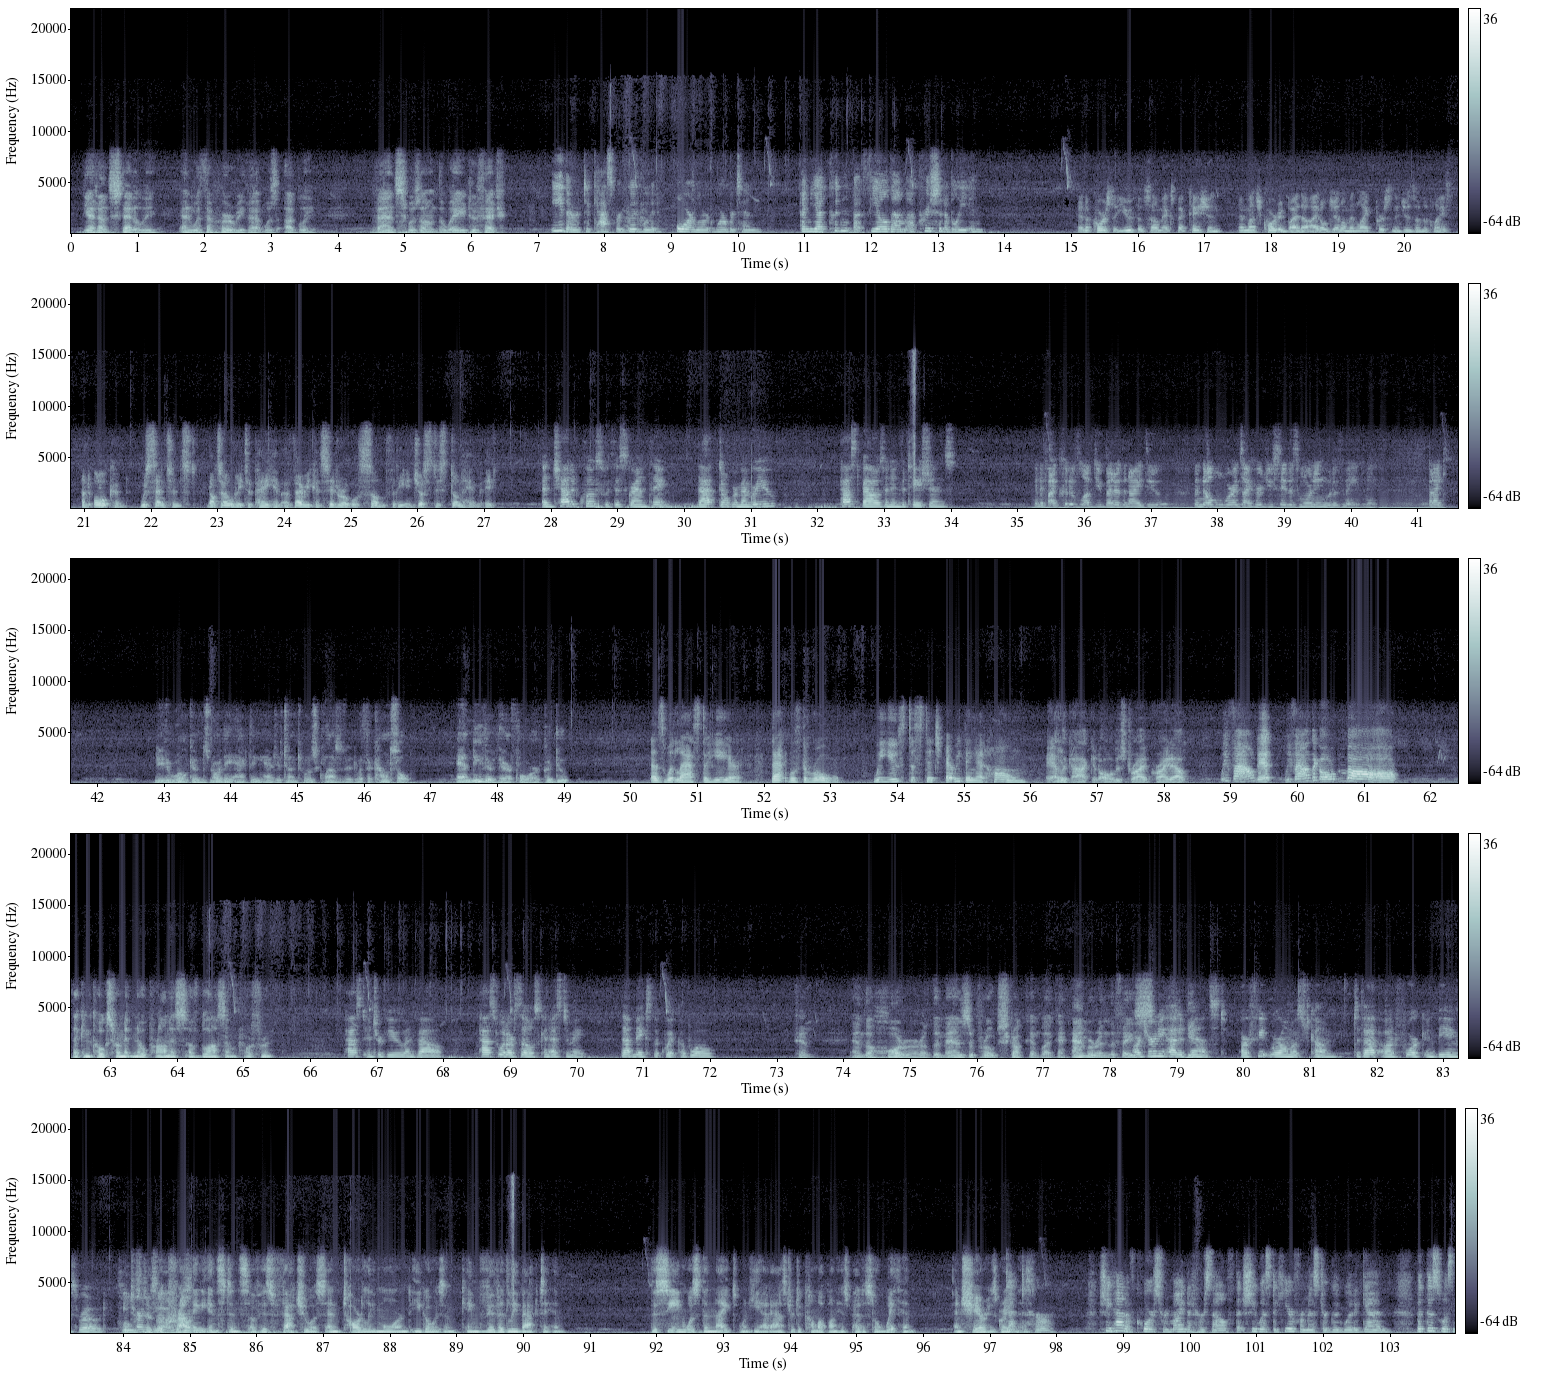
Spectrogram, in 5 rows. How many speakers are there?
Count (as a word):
ten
